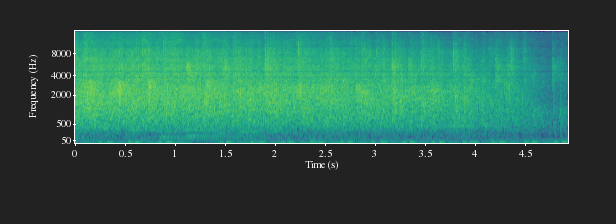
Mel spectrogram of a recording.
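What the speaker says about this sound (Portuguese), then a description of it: "Então, por favor, dê um aplauso ao Senhor Jesus." Church congregation at a Sunday service applauding steadily, a dense continuous wash of many hands clapping that slowly tapers off.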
